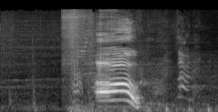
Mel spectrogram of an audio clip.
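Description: A young man shouts in alarm.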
